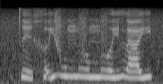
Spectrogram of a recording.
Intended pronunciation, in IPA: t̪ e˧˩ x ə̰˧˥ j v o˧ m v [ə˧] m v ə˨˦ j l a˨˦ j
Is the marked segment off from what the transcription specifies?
no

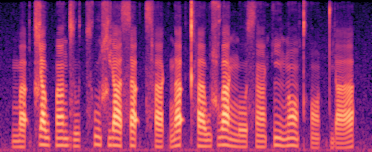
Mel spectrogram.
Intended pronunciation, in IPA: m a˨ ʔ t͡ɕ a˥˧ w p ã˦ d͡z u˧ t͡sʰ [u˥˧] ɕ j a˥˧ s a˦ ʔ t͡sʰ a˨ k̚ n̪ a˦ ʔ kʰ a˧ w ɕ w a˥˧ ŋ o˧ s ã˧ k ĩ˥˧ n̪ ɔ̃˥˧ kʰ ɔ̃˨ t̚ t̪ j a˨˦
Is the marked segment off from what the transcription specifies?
no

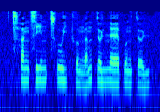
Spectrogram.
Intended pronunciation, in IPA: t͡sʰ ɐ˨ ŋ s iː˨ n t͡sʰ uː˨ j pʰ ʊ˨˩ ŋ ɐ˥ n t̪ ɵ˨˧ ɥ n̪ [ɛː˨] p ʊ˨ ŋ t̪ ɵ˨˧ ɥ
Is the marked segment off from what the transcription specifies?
yes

